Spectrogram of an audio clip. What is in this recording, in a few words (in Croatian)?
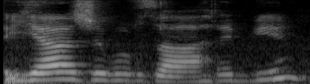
ukrajinski; POP UP Zagreb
